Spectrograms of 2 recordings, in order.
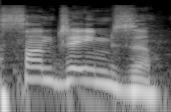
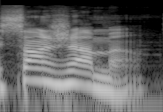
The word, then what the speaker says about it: Saint-James: Et ça se prononce pas Saint-James, alright? C'est Saint-James.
